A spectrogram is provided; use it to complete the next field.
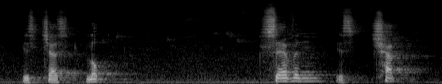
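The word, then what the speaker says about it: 七: just look seven is Chuck I cross out the T so that you don't pronounce the T H is part and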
